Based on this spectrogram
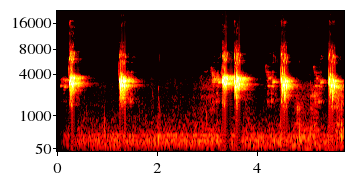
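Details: Budgerigar giving short, bright chirps in an irregular series: two single notes, then a quick double, then two more singles, about six chirps in all over quiet background hum.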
